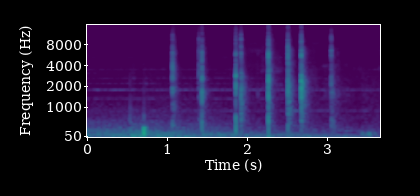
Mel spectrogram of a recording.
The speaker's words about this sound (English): Slow clap.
